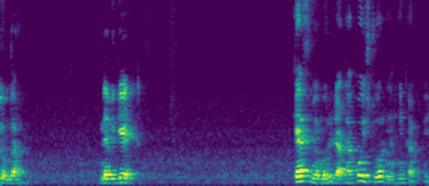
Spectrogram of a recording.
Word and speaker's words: cache: इसके अलावा मेमोरी के अंतर्गत हम बात करेंगे आज कैश मेमोरी के बारे में। कैश मेमोरी को कासे मेमोरी या कैश मेमोरी या कैश मेमोरी भी कहते हैं। इसकी स्पेलिंग होती है CACHE।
